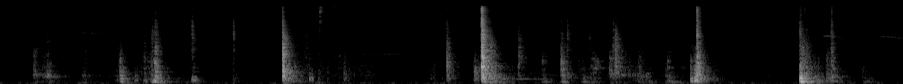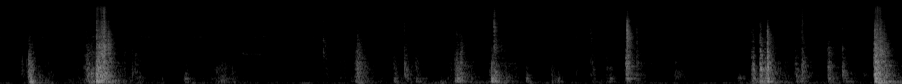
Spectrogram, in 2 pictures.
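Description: Metal outer shroud of a GE microwave being fitted back on by hand: irregular knocks, clunks and light rattles as the panel is shifted and pressed into place, the loudest knocks about five, eight and ten seconds in.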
